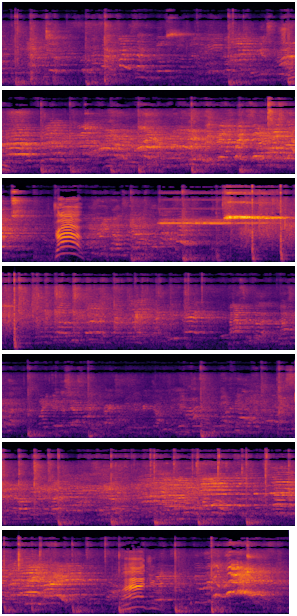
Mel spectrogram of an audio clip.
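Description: A basketball bouncing and thudding on a hardwood gym floor during play, with players' and spectators' voices echoing in the large hall. A few short squeaks are heard about a third of the way in and again near the end.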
